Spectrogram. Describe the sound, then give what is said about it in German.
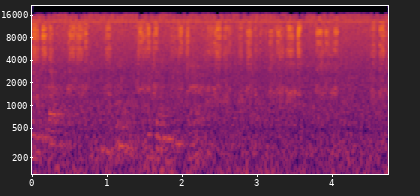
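Pen strokes scratch out German text written beneath earlier writing: many faint, quick scratchy bursts in an uneven rhythm over a steady low hum. “Ich schreibe es drunter.”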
